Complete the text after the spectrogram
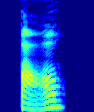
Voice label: "bao3", Chinese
